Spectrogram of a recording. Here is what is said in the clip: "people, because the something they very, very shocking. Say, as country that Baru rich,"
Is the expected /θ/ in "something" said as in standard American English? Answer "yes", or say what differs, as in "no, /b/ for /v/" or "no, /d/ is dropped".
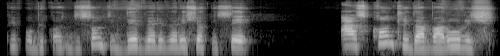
no, /t/ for /θ/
